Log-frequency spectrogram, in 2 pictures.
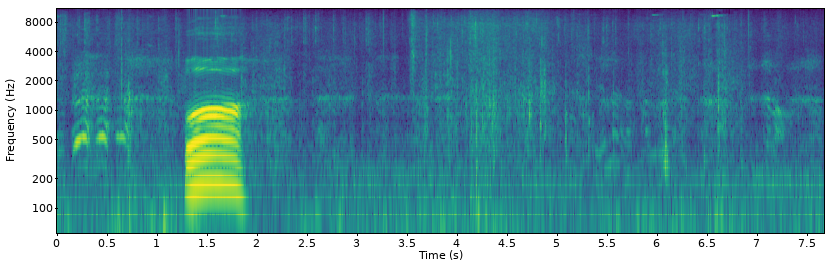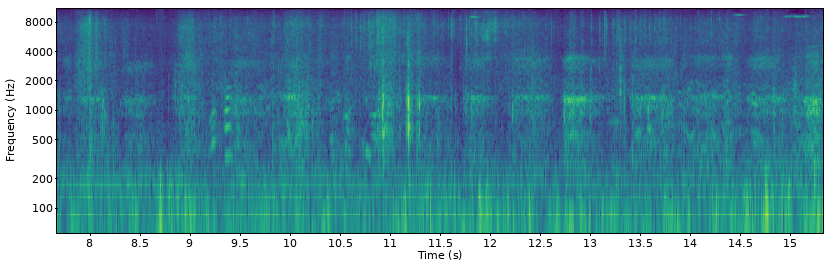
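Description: A bicycle frame rattles and clanks over bumps.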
